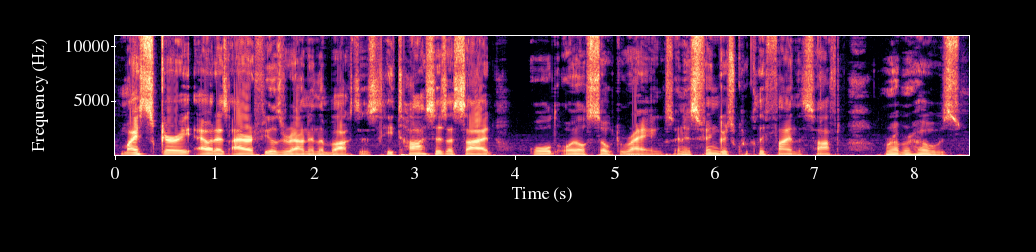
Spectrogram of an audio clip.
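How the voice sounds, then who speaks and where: Deep-voiced man narrating a game. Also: fairly bright tone. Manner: halting reading, stumbles over words and laughs it off. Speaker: gaming channel host. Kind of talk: reading game text aloud as narration.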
